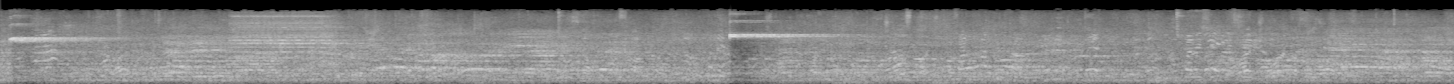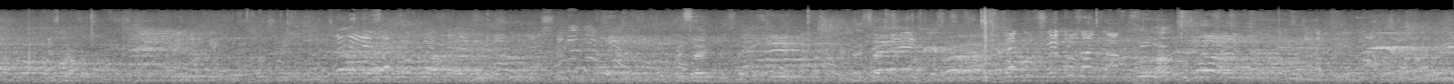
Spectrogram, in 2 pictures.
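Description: Wrestlers' feet scuff and thud on a mat.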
